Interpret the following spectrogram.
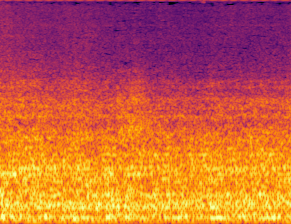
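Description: Quiet, steady room tone: a low, even hum with no distinct events.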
